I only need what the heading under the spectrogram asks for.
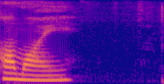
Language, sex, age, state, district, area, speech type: Assamese, female, 18-30, Assam, Tinsukia, urban, read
